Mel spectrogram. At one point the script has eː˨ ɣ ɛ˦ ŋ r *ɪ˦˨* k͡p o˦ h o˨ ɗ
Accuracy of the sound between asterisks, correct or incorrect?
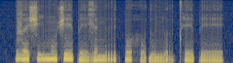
correct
